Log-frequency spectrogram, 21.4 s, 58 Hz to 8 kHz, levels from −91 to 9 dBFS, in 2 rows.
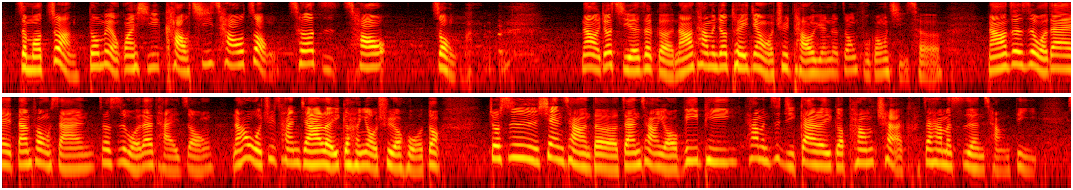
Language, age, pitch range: Chinese, 20-39, 185-245 Hz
